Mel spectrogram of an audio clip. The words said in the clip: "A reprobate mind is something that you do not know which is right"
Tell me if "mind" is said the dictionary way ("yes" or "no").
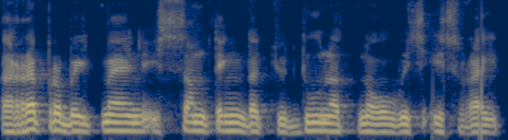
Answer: no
